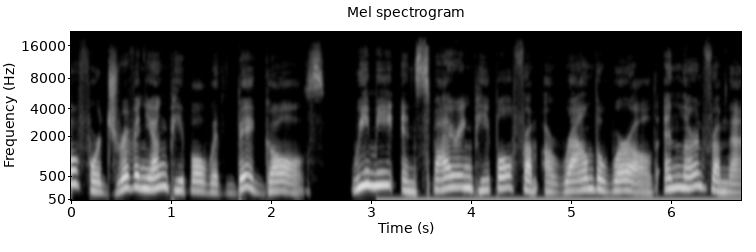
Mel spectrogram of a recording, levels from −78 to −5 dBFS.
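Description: At 3.06 s a DC step occurs: the waveform's zero line jumps to an offset of about -35 dBFS and holds there to the end of the clip. The sudden shift is heard as a single low thump, while the speech continues unchanged.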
